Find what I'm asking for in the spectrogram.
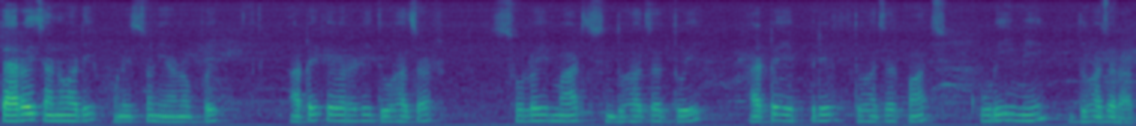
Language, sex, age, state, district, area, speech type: Bengali, male, 18-30, West Bengal, Bankura, urban, spontaneous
